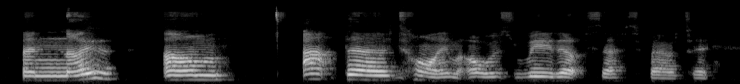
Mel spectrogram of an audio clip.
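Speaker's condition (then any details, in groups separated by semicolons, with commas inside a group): Motor neurone disease; bulbar onset, speech and swallowing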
